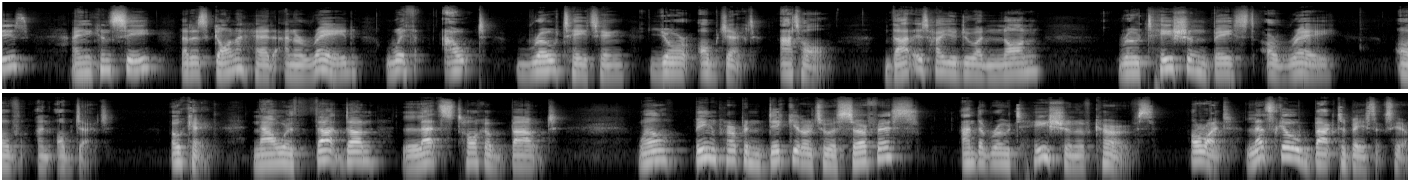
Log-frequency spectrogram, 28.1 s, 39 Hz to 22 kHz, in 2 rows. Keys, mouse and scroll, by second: 1.0 middle click, 17.3 shift+middle click, 25.8 click, 27.0 shift+middle click.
